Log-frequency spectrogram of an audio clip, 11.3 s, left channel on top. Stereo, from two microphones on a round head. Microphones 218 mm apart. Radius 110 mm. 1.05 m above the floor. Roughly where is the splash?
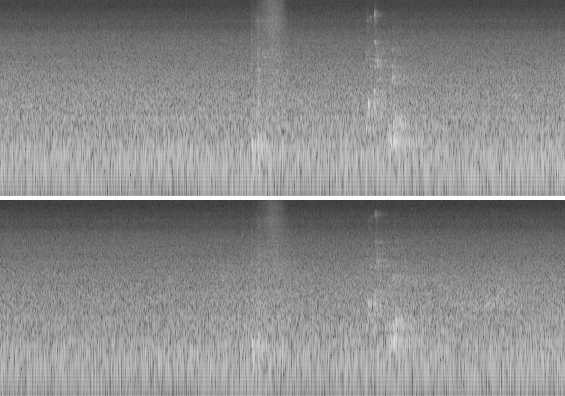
Left.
